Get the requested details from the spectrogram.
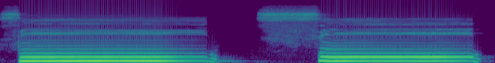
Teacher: ان حروفوں میں سے ہم کو سیٹی نکالنی پڑے گی۔ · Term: سیٹی والے حروف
